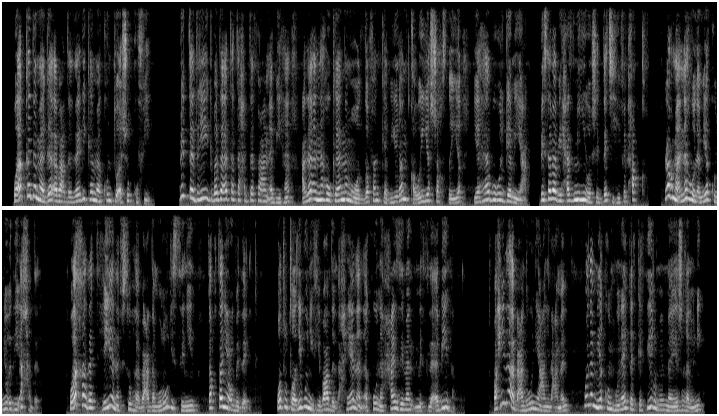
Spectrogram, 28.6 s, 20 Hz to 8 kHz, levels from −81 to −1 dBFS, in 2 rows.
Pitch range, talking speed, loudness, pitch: 190-290 Hz, 130 wpm, -25 LUFS, 245 Hz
